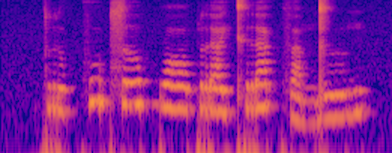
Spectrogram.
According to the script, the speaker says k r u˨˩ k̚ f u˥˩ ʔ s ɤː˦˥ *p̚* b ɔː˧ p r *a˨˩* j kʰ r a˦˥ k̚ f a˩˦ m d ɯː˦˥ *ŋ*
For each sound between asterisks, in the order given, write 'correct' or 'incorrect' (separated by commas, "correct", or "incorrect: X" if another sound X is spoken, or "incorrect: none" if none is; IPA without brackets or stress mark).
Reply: correct, incorrect: a˧, correct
